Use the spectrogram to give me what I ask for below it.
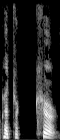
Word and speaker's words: petricure: How's that pronouncing the word again? – Petric. – Let me go back. Petricus? – No, petricure. Petricure. – Like a pedicure.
